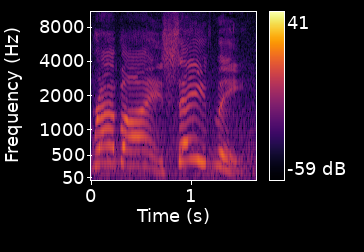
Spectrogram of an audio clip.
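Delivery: high, urgent call for rescue; crying out for help. Retold or imitated. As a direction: cry out high as if sinking. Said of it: "And I cried out".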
